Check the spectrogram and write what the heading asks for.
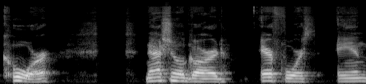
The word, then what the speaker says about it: Corps: I know it has a P there, but we pronounce it Corps, National Guard, Air Force, and the Coast Guard, who sacrificed their lives to defend America's freedom.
